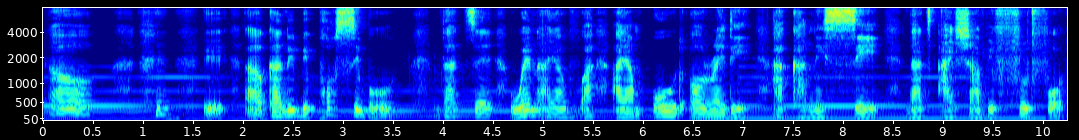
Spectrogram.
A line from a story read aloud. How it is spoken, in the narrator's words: Sarah laughed at herself, at God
